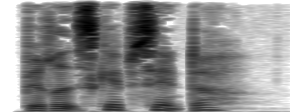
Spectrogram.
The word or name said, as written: beredskabscenter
